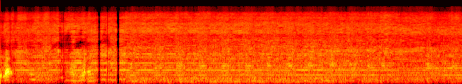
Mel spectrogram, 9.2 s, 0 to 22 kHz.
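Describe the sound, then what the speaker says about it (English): Cordless hair clippers buzz continuously while cutting hair in a barbershop, a steady close electric drone with a couple of short gaps near the start and no talk heard. "Now these clippers right here, the cordless masters run you probably about, I got mine for about 250 maybe."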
